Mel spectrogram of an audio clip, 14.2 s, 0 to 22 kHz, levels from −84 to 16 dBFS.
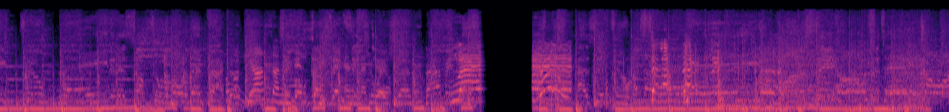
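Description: From 7.19 to 7.99 s there is a call audio freeze, likely caused by held-up packets draining the jitter buffer. The receiver stretches the last sound into a fading buzz or hiss, then about 0.66 s of silence, before the audio resumes where it stopped, with nothing lost.

From 12.66 to 13.99 s a jitter buffer speed-up occurs: with excess audio queued, the receiver repeatedly trims pitch-period-sized slices, removing around 0.7 s in total. The sound plays at 148% speed with unchanged pitch, giving a hurried, rushed quality.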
